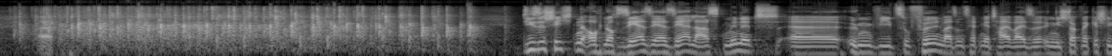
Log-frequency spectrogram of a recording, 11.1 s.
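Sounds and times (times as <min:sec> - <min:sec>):
audience applauding: 0:00.0 - 0:05.2
speech: 0:05.2 - 0:11.1.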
